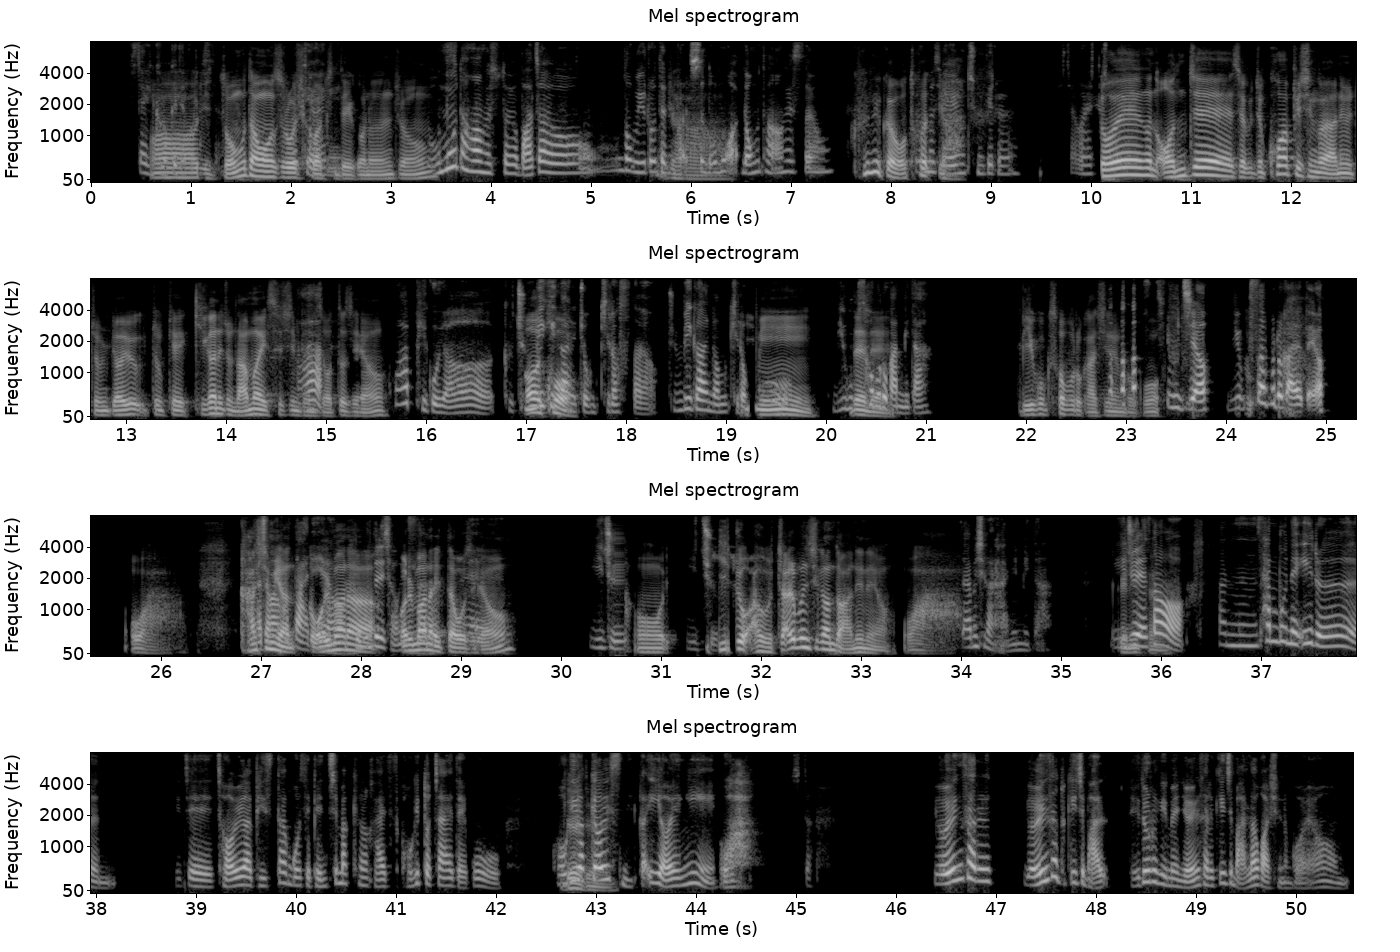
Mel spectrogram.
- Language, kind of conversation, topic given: Korean, advice, 여행 중 불안과 스트레스를 어떻게 줄일 수 있을까요?
- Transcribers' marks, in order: tapping; laugh; sigh; other background noise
